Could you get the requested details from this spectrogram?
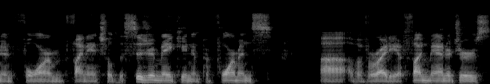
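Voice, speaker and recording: Very deep and low in pitch with ordinary variation, a man talks at a fairly quick pace with vocal fry. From South Korea. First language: Korean. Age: 50s. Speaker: game studio CEO. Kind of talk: podcast interview. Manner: hesitant with fillers.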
